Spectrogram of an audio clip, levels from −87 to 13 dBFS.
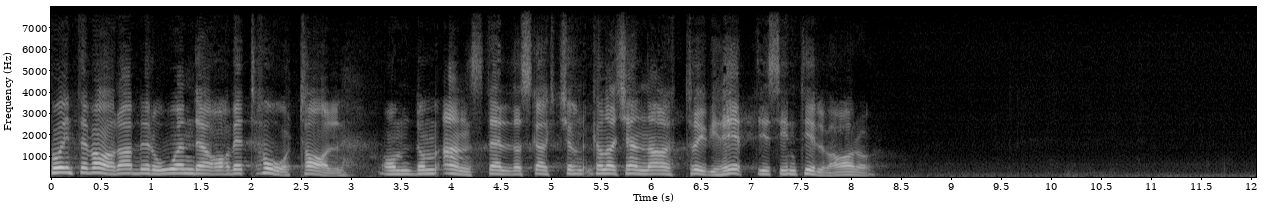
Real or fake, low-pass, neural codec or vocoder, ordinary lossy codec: fake; none; codec, 16 kHz, 0.8 kbps, ZipCodec; none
